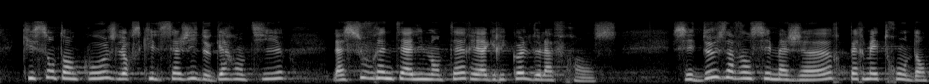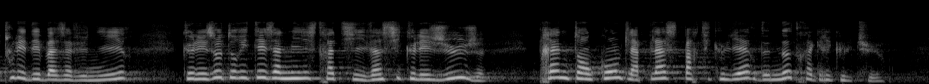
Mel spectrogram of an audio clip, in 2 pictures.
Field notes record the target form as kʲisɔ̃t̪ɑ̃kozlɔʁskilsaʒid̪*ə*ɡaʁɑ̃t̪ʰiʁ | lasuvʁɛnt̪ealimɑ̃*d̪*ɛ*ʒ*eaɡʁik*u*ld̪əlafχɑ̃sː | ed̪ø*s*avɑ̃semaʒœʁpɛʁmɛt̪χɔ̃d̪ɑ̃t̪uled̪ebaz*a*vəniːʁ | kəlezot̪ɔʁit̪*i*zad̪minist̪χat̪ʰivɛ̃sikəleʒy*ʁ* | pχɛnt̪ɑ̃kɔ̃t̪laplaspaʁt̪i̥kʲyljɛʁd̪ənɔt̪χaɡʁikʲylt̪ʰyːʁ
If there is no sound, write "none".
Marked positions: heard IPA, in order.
ə, t̪, ʁ, ɔ, z, a, e, ʒ

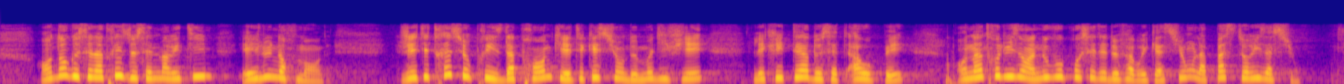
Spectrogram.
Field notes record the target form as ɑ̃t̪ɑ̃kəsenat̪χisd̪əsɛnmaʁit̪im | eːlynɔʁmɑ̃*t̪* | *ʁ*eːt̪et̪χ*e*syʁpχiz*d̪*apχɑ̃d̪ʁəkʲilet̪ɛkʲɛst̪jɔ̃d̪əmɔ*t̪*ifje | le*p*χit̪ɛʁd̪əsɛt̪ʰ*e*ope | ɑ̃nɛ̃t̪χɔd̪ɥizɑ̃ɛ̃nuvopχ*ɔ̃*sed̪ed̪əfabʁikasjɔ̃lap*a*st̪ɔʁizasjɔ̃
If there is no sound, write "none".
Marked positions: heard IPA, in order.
d̪, ʒ, ɛ, d̪, d̪, k, a, ɔ, a

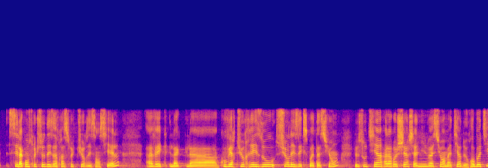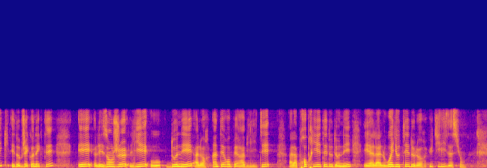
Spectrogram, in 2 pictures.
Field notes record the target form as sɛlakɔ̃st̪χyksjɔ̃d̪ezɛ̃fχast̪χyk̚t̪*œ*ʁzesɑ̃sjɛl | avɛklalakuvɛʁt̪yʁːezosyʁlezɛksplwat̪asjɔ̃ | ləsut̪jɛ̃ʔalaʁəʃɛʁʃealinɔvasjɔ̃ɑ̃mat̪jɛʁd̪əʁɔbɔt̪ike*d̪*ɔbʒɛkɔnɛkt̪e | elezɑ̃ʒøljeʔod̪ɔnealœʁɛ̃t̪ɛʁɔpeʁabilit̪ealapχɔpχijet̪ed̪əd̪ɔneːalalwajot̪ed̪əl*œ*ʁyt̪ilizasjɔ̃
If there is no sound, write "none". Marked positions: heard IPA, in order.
y, d̪, œ

